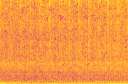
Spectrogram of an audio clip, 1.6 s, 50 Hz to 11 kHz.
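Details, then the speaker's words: Honda Prelude, 150,000-mile chassis, engine swap, harness thrown on as-is, open exhaust manifold: loud, even exhaust pulses at steady idle, raspy, no misses or knocks; sounds healthy, normal idle. "But yeah, guys, she's running. Sounds pretty healthy."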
